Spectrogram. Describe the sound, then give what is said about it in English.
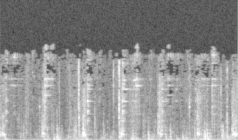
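A pony pulling a trap in Limerick clip-clops along in a steady, even rhythm of many light hoofbeats, fairly faint and without talk. “enjoying a jaunt on their pony and trap in Limerick”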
